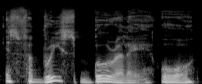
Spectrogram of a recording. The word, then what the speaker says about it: Bourrelly: His name is Fabrice Bourrelly, or Bourrelly, is closer to his own pronunciation.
